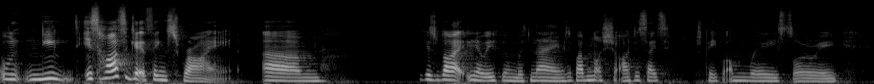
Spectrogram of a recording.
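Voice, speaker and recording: A woman with a strong Cockney accent speaks at a fairly low pitch and moderate pace, with lively intonation and big swings in loudness. The recording is very clean and the background silent. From London, England (from Hong Kong at 10). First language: Cantonese. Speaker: podcast guest. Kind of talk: casual chat. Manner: animated.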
